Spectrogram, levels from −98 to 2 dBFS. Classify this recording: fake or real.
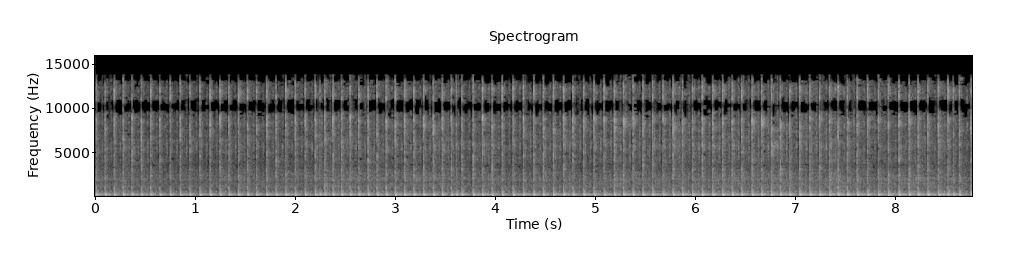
real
